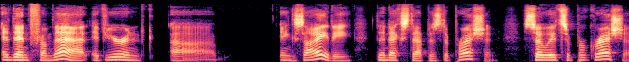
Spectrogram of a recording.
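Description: With an American accent and a plain, everyday voice, a man speaks at a moderate pace and a fairly high pitch with ordinary pitch variation, in a very clean recording with a silent background and a dry, close sound with no echo. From New Jersey, US. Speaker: stress prevention expert. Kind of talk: casual interview.

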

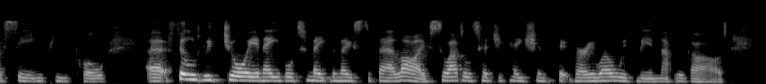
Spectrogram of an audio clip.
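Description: A woman with a British accent speaks in a fairly low pitch with a dark, mellow tone. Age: 40s. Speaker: family learning coach. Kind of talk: interview.

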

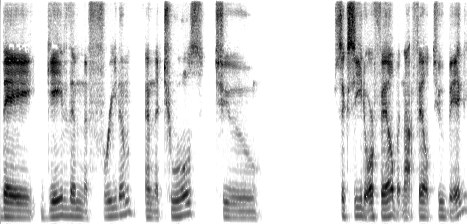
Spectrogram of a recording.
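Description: Speaking very slowly in an American accent, a man has a fairly low pitch, ordinary pitch variation, a somewhat breathy, dark and mellow tone, and a quiet background. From Oregon, US Pacific Northwest. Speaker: marketing executive. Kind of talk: interview.

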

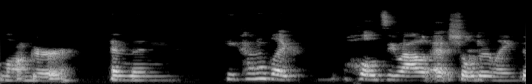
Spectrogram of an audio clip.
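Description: The speaker does plain reading aloud. Pitch variation stays ordinary over a quiet background.

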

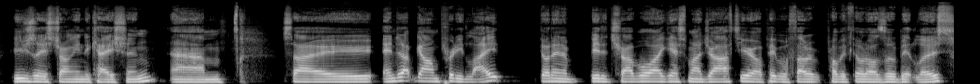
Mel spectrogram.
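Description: A man with an Australian accent talks at a medium pitch with fairly even intonation, in a very clean recording with a silent background and a dry, close sound with no echo. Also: fairly quick pace, very even loudness. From Australia, Melbourne. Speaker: former pro footballer. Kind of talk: casual chat.

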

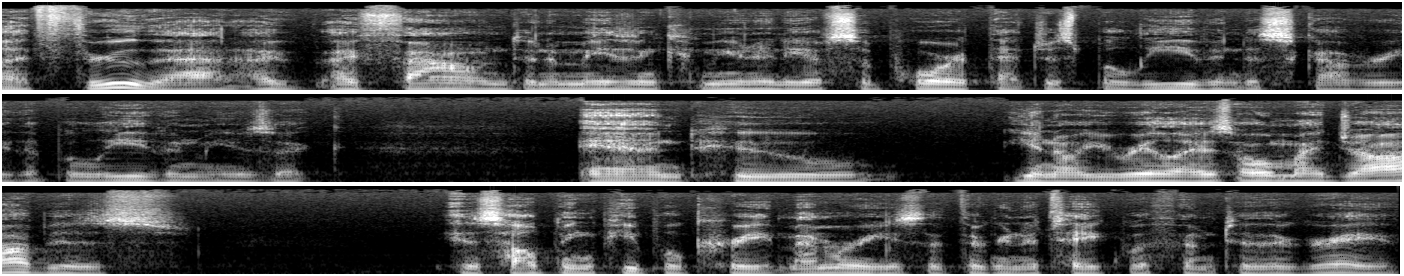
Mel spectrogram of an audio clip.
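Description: Somewhat breathy speech with monotone, flat intonation comes through in a very clean recording with a silent background. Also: man, medium pitch for a man, moderate pace. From San Francisco Bay Area. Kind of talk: panel discussion.

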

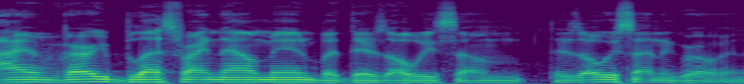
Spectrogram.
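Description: A man speaks very fast with an American accent. His very deep, low voice stays monotone and flat. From New York. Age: 30s. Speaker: guest. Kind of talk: casual chat.

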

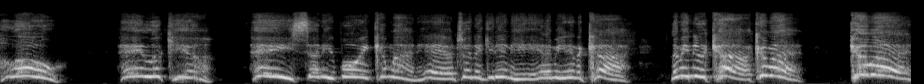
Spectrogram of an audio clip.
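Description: In a put-on character voice, a man speaks at a moderate pace with an extremely high pitch. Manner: gruff, pleading.

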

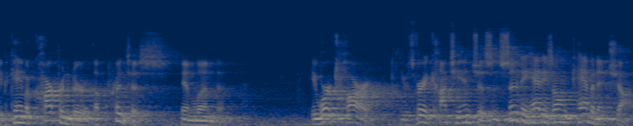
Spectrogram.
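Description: A man's high-pitched voice with very wide pitch swings amid noticeable background noise. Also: moderate pace. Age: 60s. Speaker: pastor. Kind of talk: sermon. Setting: church.

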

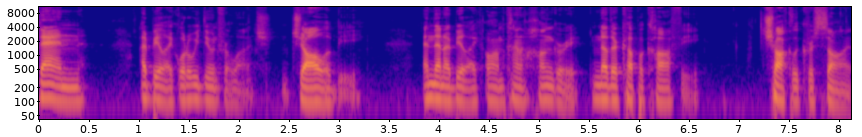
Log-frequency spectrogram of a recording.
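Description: With an American accent, a man speaks at a fairly quick pace and a fairly low pitch, with big swings in loudness. He leaves long, frequent pauses, and the recording is very clean with a silent background. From US Northeast, Philadelphia. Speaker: stand-up comedian. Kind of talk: casual chat. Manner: animated.

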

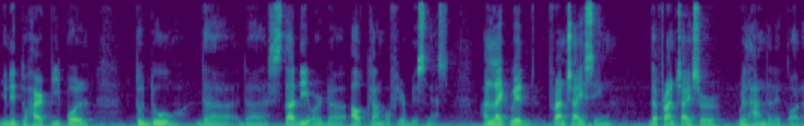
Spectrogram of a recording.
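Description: A man with a Filipino accent at a fairly slow pace, long pauses coming often, his loudness swinging widely. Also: medium pitch for a man, ordinary pitch variation. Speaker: marketing executive. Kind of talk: promotional business talk. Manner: polite, code-switching Taglish.

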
